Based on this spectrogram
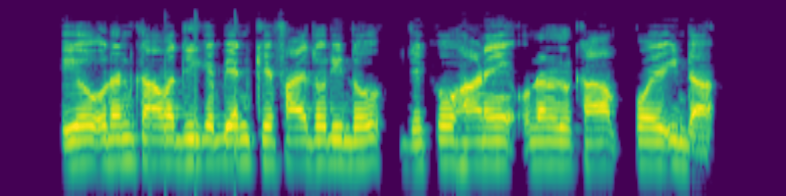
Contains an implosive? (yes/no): yes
